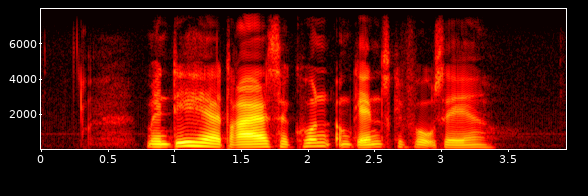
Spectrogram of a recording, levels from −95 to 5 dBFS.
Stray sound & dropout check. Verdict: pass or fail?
pass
